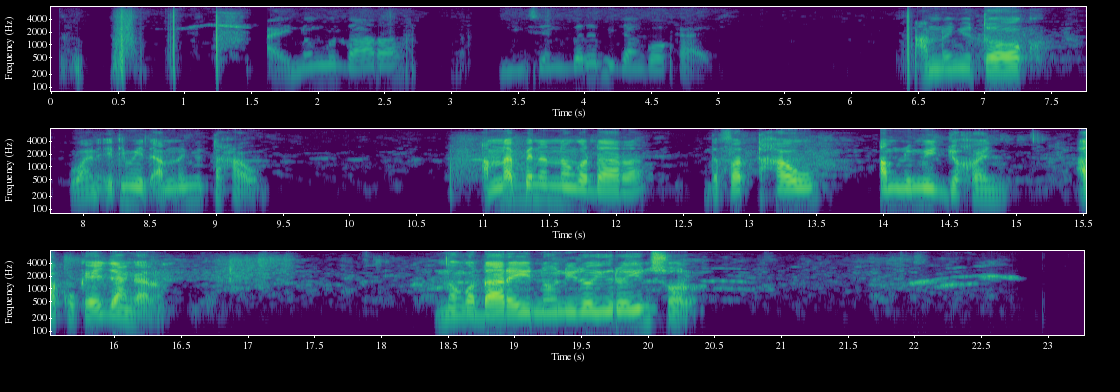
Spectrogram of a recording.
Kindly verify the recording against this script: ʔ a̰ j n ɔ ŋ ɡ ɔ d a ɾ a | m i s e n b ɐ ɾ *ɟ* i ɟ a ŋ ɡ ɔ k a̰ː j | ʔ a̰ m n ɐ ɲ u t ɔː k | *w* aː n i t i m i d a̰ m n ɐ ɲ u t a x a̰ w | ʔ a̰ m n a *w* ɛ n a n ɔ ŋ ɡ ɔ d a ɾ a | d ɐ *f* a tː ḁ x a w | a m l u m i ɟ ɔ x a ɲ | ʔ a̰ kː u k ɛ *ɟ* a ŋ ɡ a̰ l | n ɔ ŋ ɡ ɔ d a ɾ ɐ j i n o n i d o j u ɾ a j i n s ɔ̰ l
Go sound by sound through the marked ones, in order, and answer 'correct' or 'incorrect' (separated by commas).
incorrect, correct, incorrect, correct, correct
